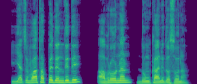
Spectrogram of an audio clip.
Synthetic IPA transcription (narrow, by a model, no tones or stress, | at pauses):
jɐt͡sʼɪbaːt̪ɐpːɛd̪ɛnd̪ɪd̪ɪ | ʔɐbɾo̞ːnɐnd̪ʊŋkːaːnɪd̪ɔsɔnɐ̰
